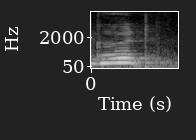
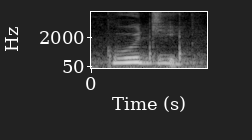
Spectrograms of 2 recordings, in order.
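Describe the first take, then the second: First: The word ends cleanly on the final consonant. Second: An extra vowel sound follows the final consonant. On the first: The speaker calls it right. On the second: The speaker calls it wrong.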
